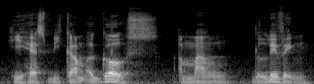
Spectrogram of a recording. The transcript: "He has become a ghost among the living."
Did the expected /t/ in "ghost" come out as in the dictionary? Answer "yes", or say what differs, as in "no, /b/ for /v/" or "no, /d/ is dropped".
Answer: yes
